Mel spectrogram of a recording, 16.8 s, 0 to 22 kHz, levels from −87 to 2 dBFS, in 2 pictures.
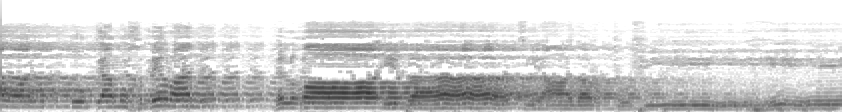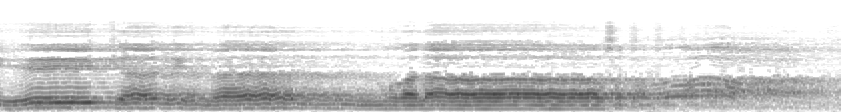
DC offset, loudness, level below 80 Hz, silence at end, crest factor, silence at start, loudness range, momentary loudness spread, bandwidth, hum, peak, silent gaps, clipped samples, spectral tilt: under 0.1%; -29 LUFS; -68 dBFS; 0 s; 18 dB; 0 s; 10 LU; 17 LU; 10 kHz; none; -10 dBFS; none; under 0.1%; -5 dB/octave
